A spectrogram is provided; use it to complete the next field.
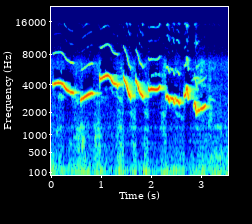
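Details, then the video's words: Oriental magpie-robin, wild, singing a continuous chain of clear whistles, each note gliding up or down, quickening into short slurred notes before ending on a lower falling whistle. "THIS COPSYCHUS SAUCARIS BIRD MOST LUXURIOUS SOUNDS LIKE IN THE WILD!"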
